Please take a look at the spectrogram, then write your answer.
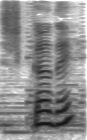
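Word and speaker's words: xkäde: Shkade, Shkade es buenas tardes, em, que se escribe con X, la K la A nasal, espacio, la D, la E.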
